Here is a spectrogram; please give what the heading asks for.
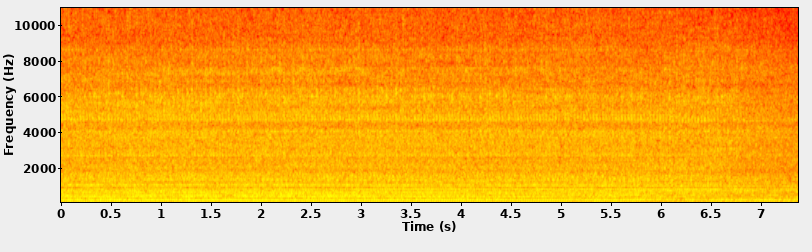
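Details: BMW F30 328i with N20 engine, bought not running after losing timing, after engine restoration: fast, steady running beat with no knock or rattle; white smoke out the back noted; normal running.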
